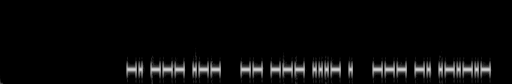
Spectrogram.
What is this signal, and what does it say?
Morse code, heard as a keyed tone, about 40 wpm, 700 Hz. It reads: NOW MOVE ON.
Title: Sentences from Top 1000 Words - Review Part 1 - 40wpm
